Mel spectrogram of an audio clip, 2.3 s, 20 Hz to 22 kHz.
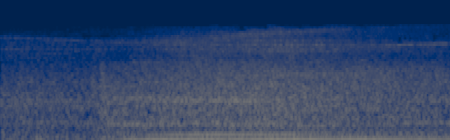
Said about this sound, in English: Dusty trucks, a lot of them, begin creeping up the dump's steep switchbacks starting at about 6 every morning. As many as 140 trucks come here from Toronto each day,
